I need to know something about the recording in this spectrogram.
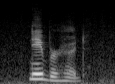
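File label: "neighborhood", American English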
